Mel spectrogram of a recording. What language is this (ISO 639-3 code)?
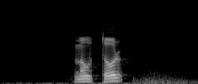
swe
